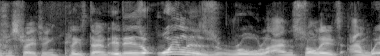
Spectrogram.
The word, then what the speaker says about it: Euler: and welcome today's urate video on solid and euler's ruled now the first thing is is that's not Euler please don't mispronounce his name is weird my surname has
